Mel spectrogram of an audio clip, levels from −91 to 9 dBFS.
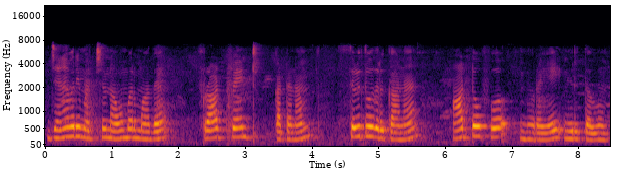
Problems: constant background noise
